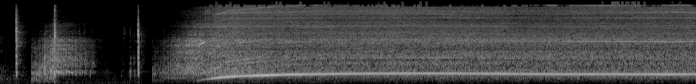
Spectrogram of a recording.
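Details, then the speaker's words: Galeski Polifox wet polisher after new bearings fitted; motor winds up to steady high whine with faint rough rustle, armature still sparking, possibly from new non-matching brushes bedding in; slight gear roughness. "That is her up and running again with new bearings. But most certainly still not perfect. The armature is still sparking."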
